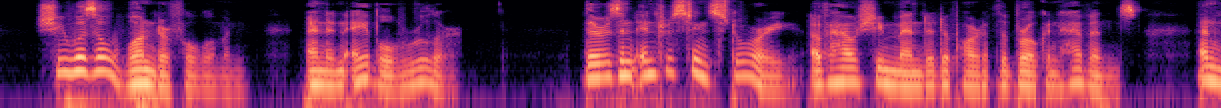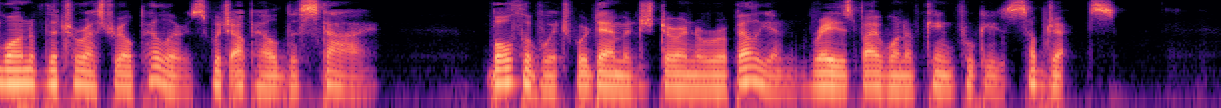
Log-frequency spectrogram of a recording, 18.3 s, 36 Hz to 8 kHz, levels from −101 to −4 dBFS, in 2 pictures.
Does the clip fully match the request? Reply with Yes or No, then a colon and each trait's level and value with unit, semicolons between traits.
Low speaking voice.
Yes: low, 105 Hz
